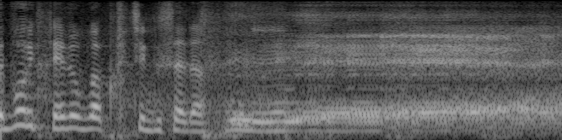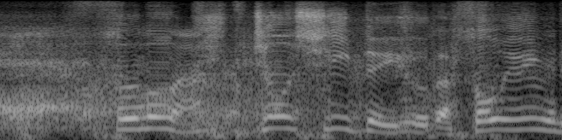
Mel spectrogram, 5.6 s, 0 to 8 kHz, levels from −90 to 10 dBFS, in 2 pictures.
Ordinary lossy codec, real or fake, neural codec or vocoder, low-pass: none; fake; codec, 16 kHz, 0.8 kbps, ZipCodec; none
